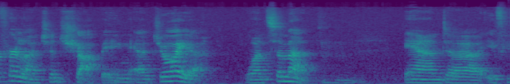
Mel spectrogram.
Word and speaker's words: Gioia: Well, the name of the business is Gioia. I tell people besides pasta and pizza, you'll learn a new word. Uh-huh. Gioia, spelled Gioia, pronounced like Joya. That's the name of the business and it means joy.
